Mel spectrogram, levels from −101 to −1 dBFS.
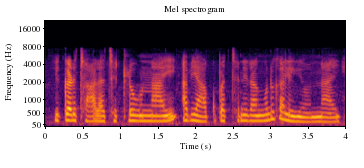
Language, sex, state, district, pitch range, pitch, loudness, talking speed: Telugu, female, Telangana, Mahabubabad, 190-220 Hz, 200 Hz, -22 LUFS, 135 wpm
